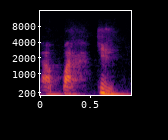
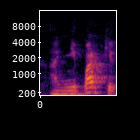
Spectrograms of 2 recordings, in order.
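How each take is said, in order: First: The word is said crisply, with clear sounds. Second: The word is said loosely, without clear sounds. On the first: The speaker calls it right. "Тут четко надо паркиль" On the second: The speaker calls it wrong.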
